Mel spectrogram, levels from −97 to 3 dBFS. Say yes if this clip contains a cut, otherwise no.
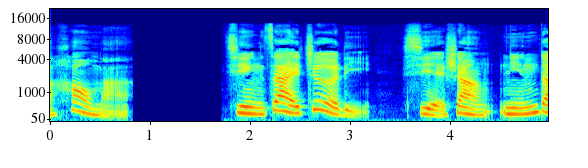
yes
